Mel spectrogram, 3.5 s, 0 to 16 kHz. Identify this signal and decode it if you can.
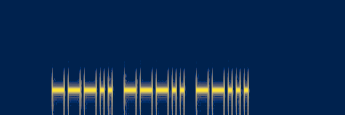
Morse code, heard as a keyed tone, about 30 wpm, 700 Hz. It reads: 887
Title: Numbers - 3-Digit 30wpm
